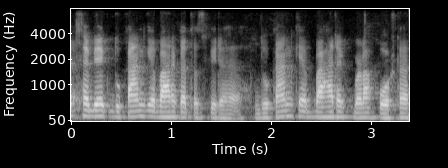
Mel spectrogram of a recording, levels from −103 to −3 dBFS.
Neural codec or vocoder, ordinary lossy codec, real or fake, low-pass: none; Opus, 24 kbps; real; 7.2 kHz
